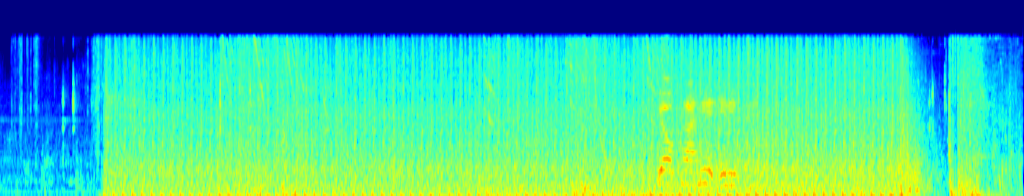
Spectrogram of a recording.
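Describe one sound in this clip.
Rapid gunfire rattles steadily.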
